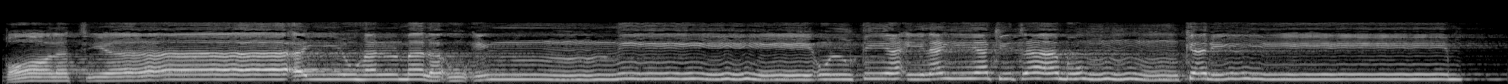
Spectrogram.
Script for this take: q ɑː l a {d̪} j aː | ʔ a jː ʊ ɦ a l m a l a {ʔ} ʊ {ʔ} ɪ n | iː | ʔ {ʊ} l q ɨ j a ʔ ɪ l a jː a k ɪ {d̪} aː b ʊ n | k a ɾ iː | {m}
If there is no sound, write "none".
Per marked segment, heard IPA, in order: t̪, ʔ, ʔ, ʊ, t̪, m

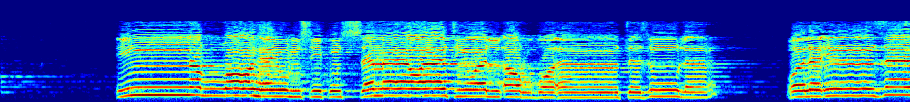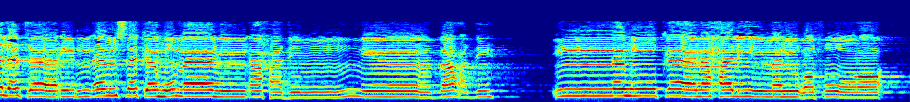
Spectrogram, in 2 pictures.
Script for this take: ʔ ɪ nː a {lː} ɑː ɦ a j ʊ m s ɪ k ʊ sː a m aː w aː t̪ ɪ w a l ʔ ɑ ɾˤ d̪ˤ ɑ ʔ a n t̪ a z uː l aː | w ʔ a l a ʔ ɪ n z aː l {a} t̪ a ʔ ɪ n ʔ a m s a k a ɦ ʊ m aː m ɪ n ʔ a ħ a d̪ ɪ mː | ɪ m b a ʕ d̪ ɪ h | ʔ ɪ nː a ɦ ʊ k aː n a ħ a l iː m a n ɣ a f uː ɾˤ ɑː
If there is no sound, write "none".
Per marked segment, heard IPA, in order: lː, a

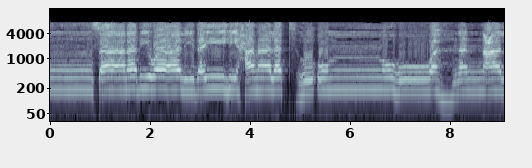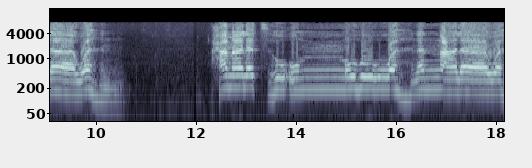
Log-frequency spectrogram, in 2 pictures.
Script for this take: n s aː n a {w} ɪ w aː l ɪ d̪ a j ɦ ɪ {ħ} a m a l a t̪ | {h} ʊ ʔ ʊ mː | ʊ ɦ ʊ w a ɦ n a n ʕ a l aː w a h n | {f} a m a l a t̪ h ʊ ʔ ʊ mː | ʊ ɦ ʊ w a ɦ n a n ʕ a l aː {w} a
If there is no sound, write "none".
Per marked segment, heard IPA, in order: b, ħ, h, ħ, w

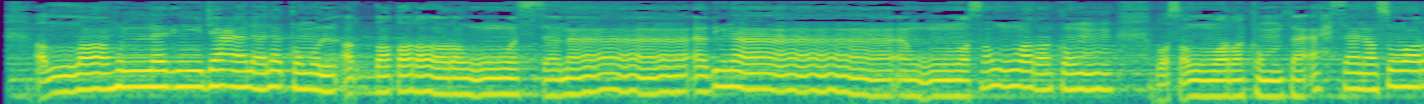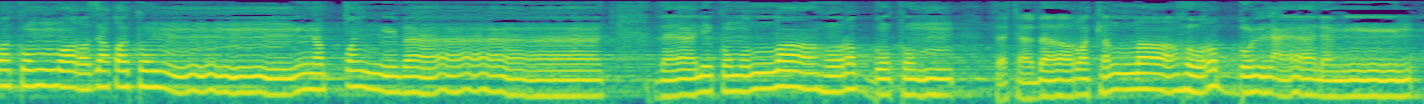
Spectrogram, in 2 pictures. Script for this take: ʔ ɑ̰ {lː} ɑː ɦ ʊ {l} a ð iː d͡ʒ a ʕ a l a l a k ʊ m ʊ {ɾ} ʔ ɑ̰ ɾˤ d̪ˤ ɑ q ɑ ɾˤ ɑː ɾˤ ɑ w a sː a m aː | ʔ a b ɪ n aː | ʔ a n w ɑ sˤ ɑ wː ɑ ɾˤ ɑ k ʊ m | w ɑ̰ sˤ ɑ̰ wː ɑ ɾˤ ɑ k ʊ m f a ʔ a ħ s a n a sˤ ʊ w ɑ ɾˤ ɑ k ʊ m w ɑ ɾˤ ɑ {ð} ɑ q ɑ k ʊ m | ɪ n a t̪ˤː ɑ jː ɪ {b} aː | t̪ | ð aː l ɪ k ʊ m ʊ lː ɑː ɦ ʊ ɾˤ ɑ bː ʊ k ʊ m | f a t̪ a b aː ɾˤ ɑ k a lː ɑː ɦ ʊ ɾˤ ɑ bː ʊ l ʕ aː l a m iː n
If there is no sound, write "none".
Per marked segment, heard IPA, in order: lː, lː, l, z, b

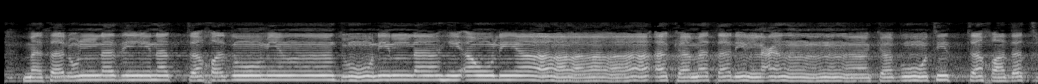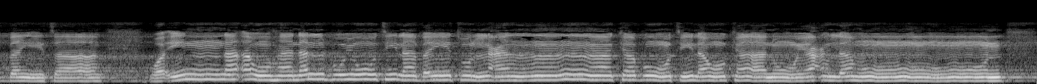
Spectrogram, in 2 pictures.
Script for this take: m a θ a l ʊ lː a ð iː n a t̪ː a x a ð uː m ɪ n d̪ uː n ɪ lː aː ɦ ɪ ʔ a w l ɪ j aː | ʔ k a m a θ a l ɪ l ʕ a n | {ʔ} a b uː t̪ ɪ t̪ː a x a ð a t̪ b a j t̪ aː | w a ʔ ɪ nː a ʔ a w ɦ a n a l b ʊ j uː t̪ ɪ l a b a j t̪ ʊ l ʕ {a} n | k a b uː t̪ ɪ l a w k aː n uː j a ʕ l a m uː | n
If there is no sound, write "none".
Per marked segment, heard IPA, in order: k, a

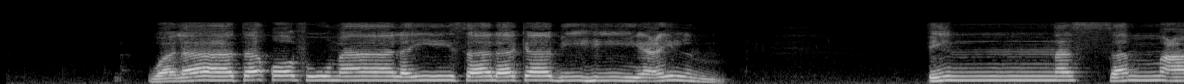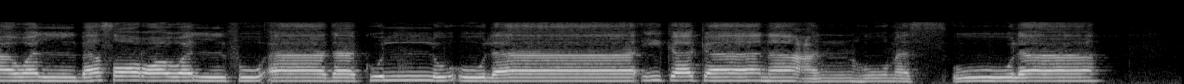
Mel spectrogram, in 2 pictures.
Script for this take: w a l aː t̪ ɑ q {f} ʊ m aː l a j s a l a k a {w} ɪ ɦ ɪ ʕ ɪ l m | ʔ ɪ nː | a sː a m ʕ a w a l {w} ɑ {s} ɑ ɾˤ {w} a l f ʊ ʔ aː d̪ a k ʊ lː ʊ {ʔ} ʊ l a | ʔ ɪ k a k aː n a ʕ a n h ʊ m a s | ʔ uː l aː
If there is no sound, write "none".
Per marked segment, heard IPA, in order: f, b, b, s, w, ʔ

